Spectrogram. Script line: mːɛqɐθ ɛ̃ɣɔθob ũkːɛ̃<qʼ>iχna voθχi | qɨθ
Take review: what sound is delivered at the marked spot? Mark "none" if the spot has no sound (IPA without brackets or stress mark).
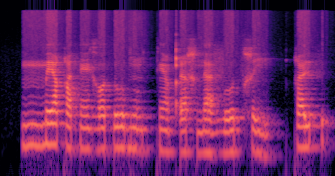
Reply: qʼ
